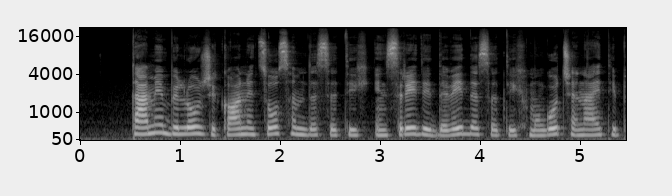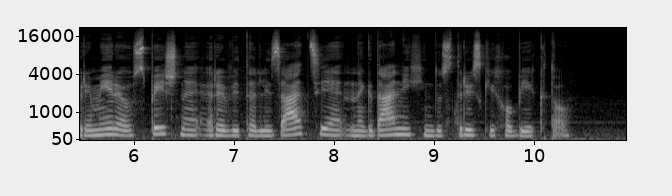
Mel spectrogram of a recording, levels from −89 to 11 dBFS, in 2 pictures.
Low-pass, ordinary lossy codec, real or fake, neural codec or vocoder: none; none; real; none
